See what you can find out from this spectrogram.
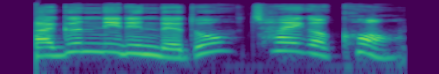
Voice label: neutral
